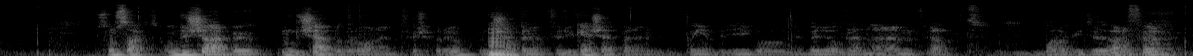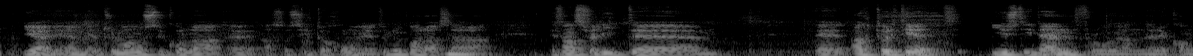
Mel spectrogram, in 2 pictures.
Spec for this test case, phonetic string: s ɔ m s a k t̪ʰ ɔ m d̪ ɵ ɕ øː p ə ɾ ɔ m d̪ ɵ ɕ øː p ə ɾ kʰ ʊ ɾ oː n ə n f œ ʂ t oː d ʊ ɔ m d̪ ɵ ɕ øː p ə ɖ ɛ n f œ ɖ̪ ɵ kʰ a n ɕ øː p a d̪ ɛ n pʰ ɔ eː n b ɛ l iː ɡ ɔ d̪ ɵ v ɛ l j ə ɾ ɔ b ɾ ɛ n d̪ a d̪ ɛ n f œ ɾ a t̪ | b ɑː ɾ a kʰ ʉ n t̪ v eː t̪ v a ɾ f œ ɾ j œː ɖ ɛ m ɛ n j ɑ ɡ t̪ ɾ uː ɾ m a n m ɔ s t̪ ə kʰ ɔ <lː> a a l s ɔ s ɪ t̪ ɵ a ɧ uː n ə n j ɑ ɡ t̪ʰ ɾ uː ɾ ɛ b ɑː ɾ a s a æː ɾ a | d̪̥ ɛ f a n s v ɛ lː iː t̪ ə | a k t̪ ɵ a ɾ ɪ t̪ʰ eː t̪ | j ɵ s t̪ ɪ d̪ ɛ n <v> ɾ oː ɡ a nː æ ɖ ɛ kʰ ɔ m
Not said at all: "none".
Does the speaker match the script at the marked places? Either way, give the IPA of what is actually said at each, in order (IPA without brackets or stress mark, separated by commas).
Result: lː, f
